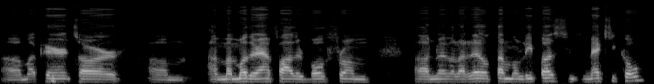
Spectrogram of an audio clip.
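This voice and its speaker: Man from Michigan, bright voice, dry close sound, halting, full of ums. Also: mid-range voice, flat delivery, no room sound, low-quality recording. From Michigan, USA. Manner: hesitant, many ums and restarts. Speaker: interview guest. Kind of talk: casual spoken life story.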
